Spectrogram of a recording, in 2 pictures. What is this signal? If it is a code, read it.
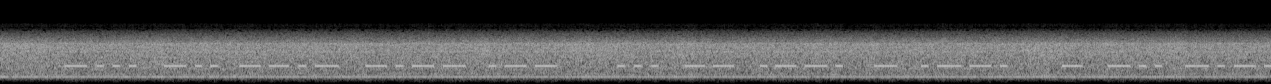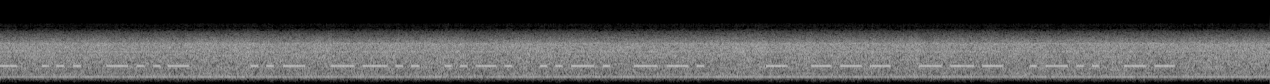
Morse code, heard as a keyed tone, hand-sent with a straight key, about 15 wpm, 870 Hz, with radio static and a steady whistle near 350 Hz. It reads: BDQYW SMPTP TDYSX UZFFG TOOLM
